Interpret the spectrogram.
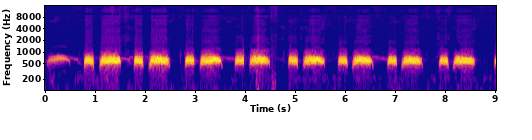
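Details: Lure spotted dove for catching wild doves calls in loud, evenly spaced pairs, a clipped coo followed by a fuller longer one, repeated about once a second over nine seconds.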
